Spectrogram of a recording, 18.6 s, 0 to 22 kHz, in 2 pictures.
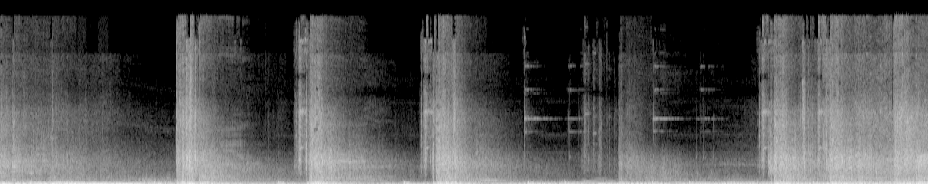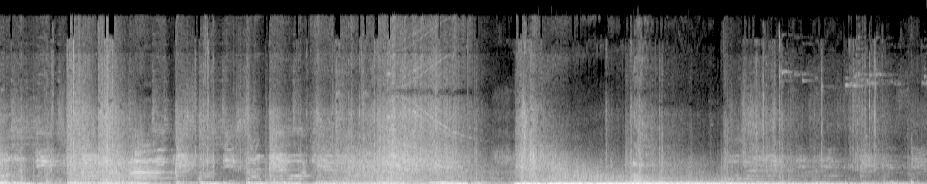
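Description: Gunfire in the video game Max Payne 3: a string of heavy booming shots with short gaps, then denser rattling bursts and a final loud blast, close and forceful.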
